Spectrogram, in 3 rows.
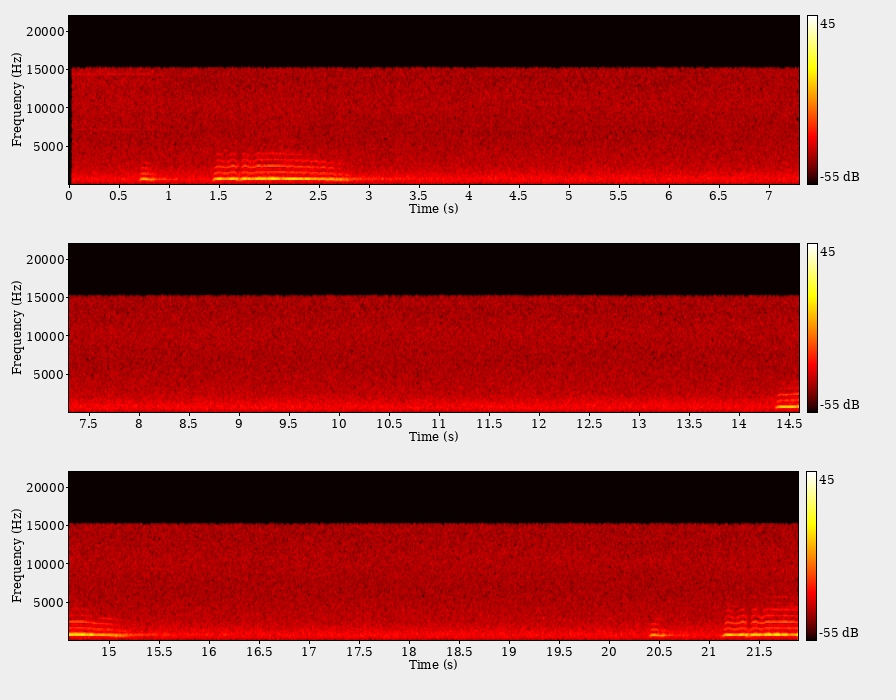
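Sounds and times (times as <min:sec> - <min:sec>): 
tawny owl: 0:00.7 - 0:03.0, 0:14.4 - 0:15.5, 0:20.4 - 0:21.8.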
